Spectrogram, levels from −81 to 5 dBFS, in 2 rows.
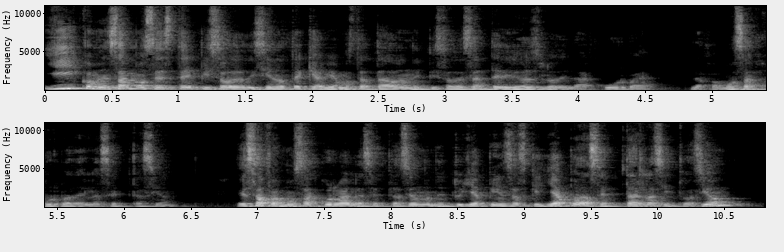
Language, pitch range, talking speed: Spanish, 130-185 Hz, 205 wpm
